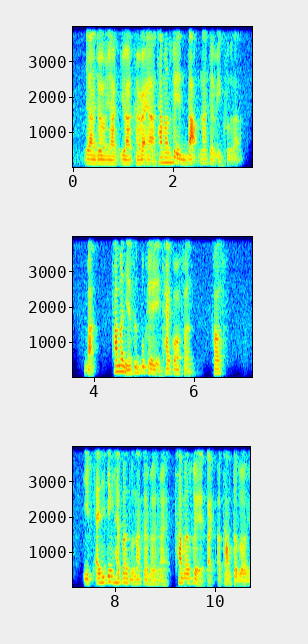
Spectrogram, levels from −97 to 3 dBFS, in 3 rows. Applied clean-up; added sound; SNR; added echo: neural mask model Resemble Enhance denoiser.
